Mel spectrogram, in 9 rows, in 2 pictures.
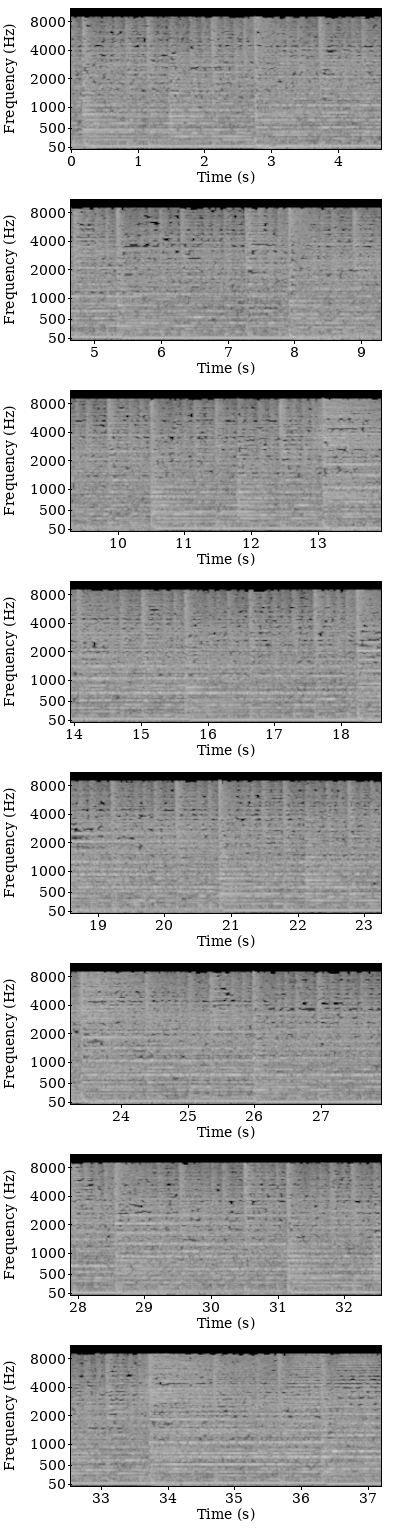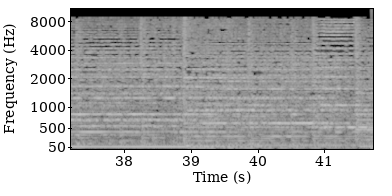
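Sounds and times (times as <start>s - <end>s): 
dynamic epic cinematic music: 0.0s - 41.7s.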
